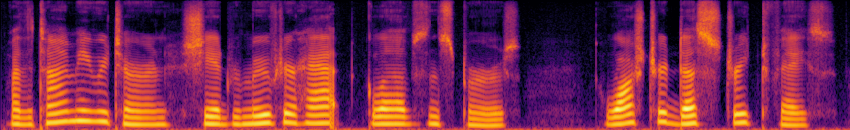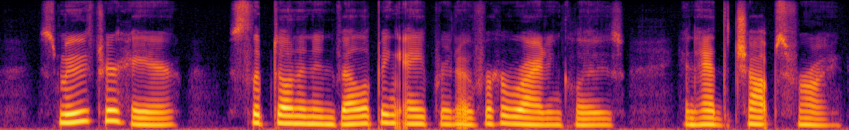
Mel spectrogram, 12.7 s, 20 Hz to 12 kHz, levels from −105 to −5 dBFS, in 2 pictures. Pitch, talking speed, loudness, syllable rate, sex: 190 Hz, 165 wpm, -19 LUFS, 4.7 syllables/s, female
